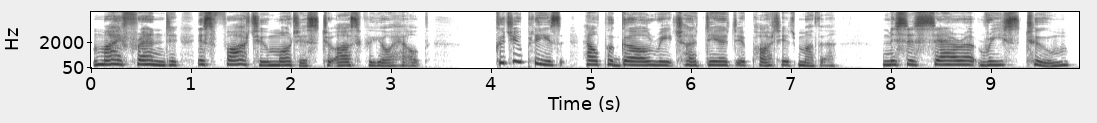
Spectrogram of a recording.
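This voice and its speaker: A woman's voice: lowish voice, fairly even intonation, brisk, darkish tone, husky, no room sound, clean studio sound. A woman voicing a mischievous schoolgirl in a storybook, theatrical and persuasive. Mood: mock-tearful pleading. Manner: pleading, theatrical, scheming. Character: bold, mischievous schoolgirl feigning tearful pleas.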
